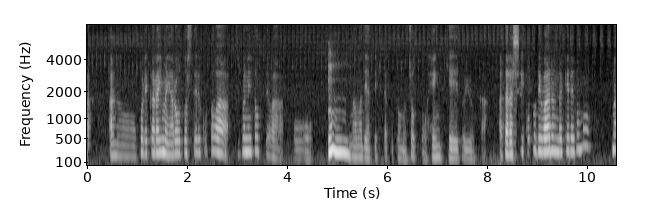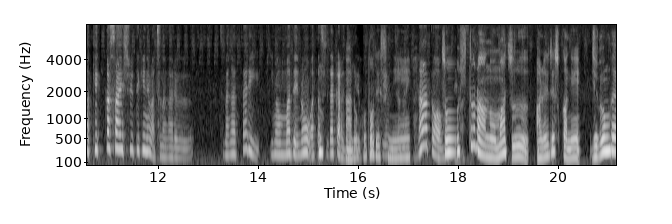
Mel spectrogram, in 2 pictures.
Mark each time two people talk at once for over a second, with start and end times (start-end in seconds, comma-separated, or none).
15.8-17.0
